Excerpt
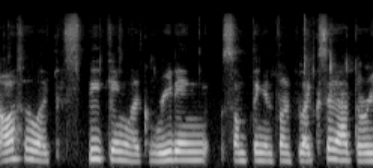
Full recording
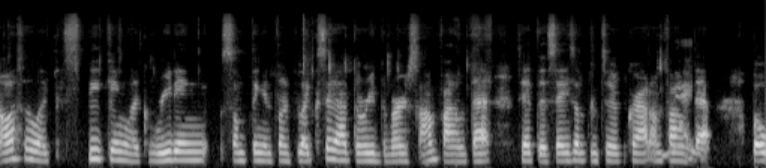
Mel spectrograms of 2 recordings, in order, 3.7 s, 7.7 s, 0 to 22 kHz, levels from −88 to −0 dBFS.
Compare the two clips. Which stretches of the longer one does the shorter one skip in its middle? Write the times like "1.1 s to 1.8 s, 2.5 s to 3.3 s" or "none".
none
